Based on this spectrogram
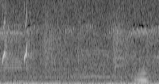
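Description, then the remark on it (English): Two quick, high chirps from a goldfinch passing overhead, heard in quick succession at the start over a steady low rumble, followed later by a brief low voice-like sound. “Goldfinch flying over.”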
